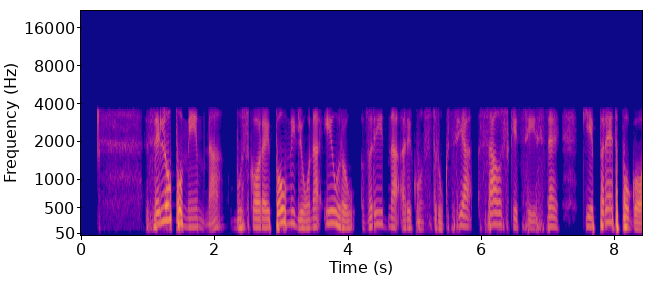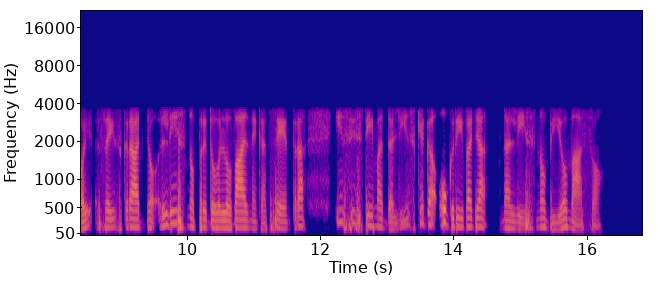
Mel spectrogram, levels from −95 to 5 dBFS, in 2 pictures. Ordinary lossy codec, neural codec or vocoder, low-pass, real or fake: none; none; 3.6 kHz; real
